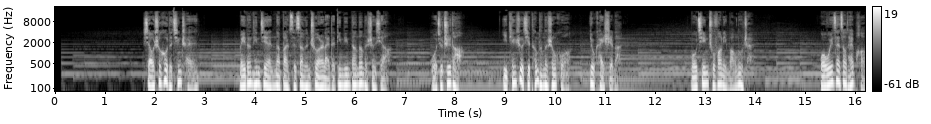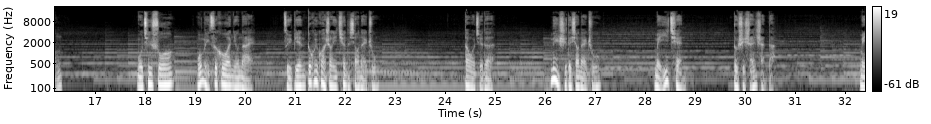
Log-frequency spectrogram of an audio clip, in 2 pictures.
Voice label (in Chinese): 男 走心旁白 温暖走心; 伊利; 质感磁性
